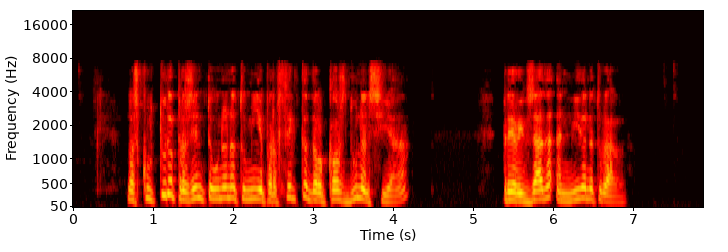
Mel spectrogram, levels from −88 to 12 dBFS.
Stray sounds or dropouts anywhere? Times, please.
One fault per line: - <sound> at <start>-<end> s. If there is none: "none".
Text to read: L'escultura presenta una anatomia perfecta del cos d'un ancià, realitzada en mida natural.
none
